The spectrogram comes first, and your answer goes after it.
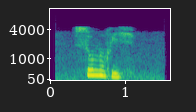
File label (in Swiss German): "summerlich", alsace; meteo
